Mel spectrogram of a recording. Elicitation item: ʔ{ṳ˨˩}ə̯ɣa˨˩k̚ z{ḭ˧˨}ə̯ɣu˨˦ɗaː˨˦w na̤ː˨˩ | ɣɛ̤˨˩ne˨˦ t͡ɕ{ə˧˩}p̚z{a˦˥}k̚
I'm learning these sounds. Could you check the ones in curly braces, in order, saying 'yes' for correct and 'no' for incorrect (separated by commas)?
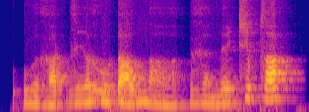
yes, no, no, yes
